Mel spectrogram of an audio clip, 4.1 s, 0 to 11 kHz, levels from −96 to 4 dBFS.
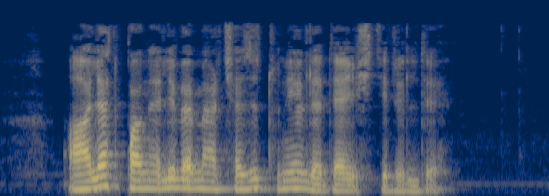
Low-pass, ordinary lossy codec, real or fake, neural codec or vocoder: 7.2 kHz; MP3, 48 kbps; real; none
